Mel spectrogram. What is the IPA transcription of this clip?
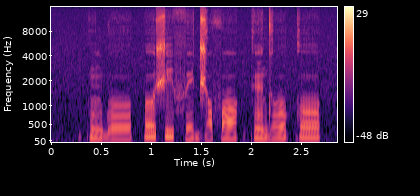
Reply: kʷ ã˦ ɡ͡b oː˧ | o˦ ʃ i˦ f e˨˦ d͡ʒ ɔ˨ f ɔ˦ | k ɛ̃˧ d oː˨˦ k o˦

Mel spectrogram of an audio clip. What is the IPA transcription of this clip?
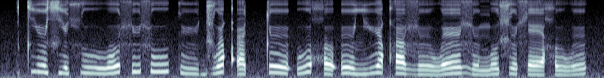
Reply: tʲ ɵː˦˨ sʲ œ˨˩˦ ç uː˨˩ w o˧˥˧ ɬ ʉ˦˥ ɬ uː˦˥ k ʉː˨˩ d͡ʑ u˧˥˧ qʼ ɵ˨˩ tː ɵː˦˨ ʔ u˧˥˧ χ o˨˩˦ ʔ ɵː˦˨ lʲ ʉː˧˥˧ qʰ o˦˨ ɮ ɵː˨˩ w œː˦˥ ɮ ɵ˨˩ ŋ o˦˥ ɕ ɵ˦˨ ɬ ɛː˨˩ χ u˨˩ w ɵ˦˥

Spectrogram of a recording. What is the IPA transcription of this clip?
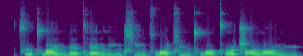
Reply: t͡s ɹ̩˧˥ t̪ʰ w a˧˥ ɪ̯ n̪ ɥ ɛ˨˩ t̪ j ɛ˥ n l i˨˩ n t͡ɕʰ i˥˩ n t͡s w ɔ˥ t͡ɕ y˥ n t̪ʰ w ɔ˥ t̪ʰ ɤ˥ ʈ͡ʂ ɑ˧˥ ʊ̯ l ɑ˧˥ ʊ̯ n̪ y˧˥

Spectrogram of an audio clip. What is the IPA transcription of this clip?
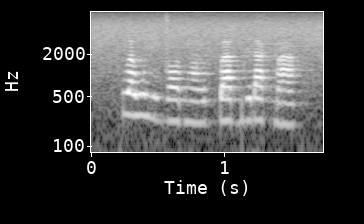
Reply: kʷ a˦ w i˨ d ɔ˨ d ɔ̃˨ l ə˦ ɡ͡b a˧ b ɨ˦˨ ɾ a˧ ɡ͡b ã˨

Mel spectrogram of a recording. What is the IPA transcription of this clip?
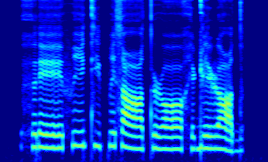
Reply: h ɨ ɾ eː f iː tʲ ɨ p i s ɑː t ɹ ɔː h i ɖ i ɭ ɑ d

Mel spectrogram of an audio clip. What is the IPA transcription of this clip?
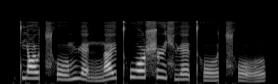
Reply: t̪ j ɑ˥ ʊ̯ t͡sʰ o˧˥ ʊ̯ m ɥ ɛ̰˨˩ n n̪ a˥ ɪ̯ t̪ʰ w ɔ˥ ʂ ɻ̩˥˧ ɕ ɥ ɛ˥˩ t̪ʰ o˧˥ ʊ̯ t͡sʰ o̰˨˩˦ ʊ̯

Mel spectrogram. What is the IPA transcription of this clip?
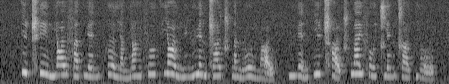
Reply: t̪ i˥˨ ʈ͡ʂʰ e˥˨ ɪ̯ m j ɑ˦ ʊ̯ f ä˨˦ t̪ ɥ ɛ˨˦ n pʰ ɤ˥˨ l j ä˩ n̪ j ɑ˦ ŋ f o˦ ʊ̯ t̪ʰ j ɑ˥˨ ʊ̯ n̪ y˨˦ n l ɥ ɛ˥˨ n ʈ͡ʂ ɑ˦ ʊ̯ t͡sʰ w a˨ n ɻ o˥˨ ʊ̯ m ɑ̰˨˩ ʊ̯ | m ɥ ɛ̰˨˩ n t̪ i˦ ʈ͡ʂʰ ɑ̰˨˩ ʊ̯ t͡sʰ w a˦ ɪ̯ f o˨˦ ʊ̯ t͡ɕ j ɛ˨˦ n t͡s ɑ˨˦ ʊ̯ t̪ j o̰˨˩ ʊ̯

